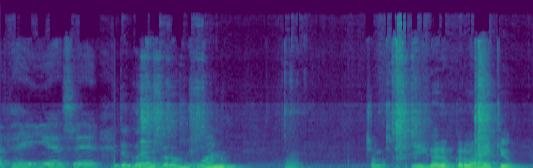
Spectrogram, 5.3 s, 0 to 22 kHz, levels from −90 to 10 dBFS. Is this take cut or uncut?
cut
